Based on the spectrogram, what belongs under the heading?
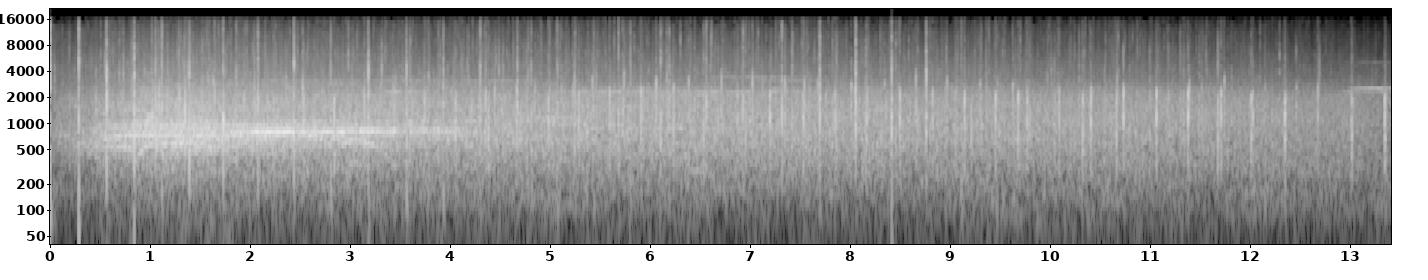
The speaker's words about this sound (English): I'm glad to report the graduates in the front row are applauding themselves. Very good.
